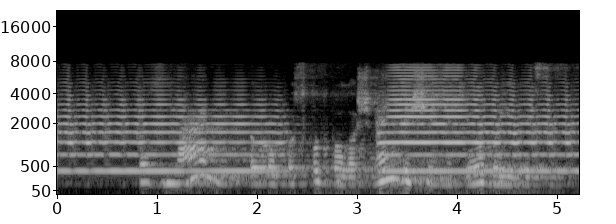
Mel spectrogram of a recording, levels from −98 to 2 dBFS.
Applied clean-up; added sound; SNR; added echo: none; Trumpet; -4 dB; reverberation time 1.9 s.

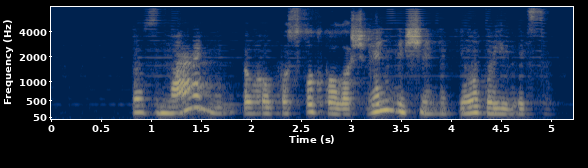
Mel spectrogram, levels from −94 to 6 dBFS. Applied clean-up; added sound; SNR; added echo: neural mask model DeepFilterNet 3.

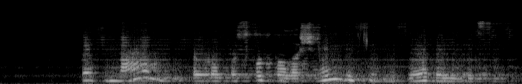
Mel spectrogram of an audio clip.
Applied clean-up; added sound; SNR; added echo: neural separator model SepFormer DNS4.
